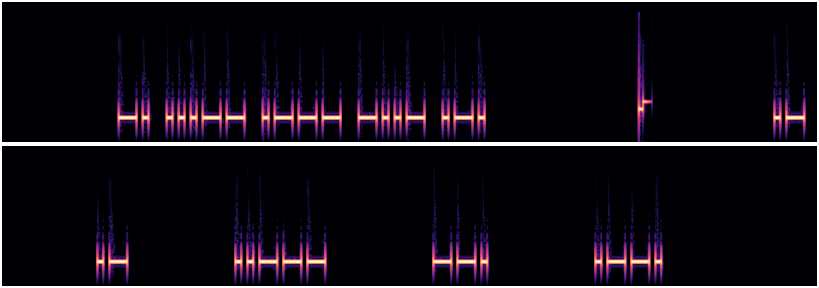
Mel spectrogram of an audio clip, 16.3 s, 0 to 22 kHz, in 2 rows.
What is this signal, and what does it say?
Morse code, heard as a keyed tone, about 20 wpm, spaced as for 10 wpm, 700 Hz. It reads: N3JXR AA2GP
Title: USA Call Signs - 5 Characters - 6x Character Spacing - 20wpm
